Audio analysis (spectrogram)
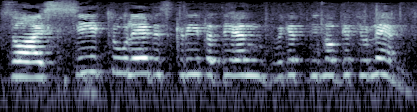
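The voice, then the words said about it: Foreign Semitic accent. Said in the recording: “Semitic dialect ... a foreign accent”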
